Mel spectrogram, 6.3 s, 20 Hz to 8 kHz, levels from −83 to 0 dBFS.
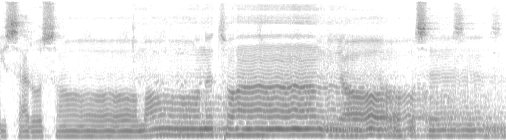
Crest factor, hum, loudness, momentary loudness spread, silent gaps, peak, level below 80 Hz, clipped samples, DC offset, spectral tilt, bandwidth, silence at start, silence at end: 14 dB; none; -44 LUFS; 7 LU; none; -30 dBFS; -80 dBFS; under 0.1%; under 0.1%; -5.5 dB/octave; 8 kHz; 0 s; 0 s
